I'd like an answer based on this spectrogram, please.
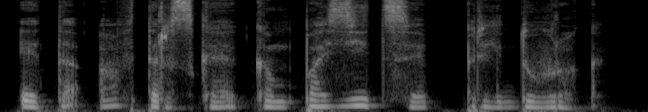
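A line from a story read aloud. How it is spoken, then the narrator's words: Hissing through teeth. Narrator (Russian): Зашипела я сквозь зубы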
